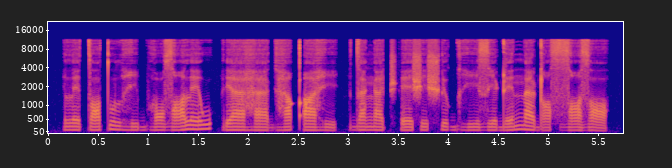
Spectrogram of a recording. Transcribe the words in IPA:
l e t ɒ t̪ u l ɦ i bʱ o zˤ e l e w | ɾʲ æ ɦ æ ɡʱ æ qʼ æ ɦ i | d æ ŋ æ t͡ʃʼ e ʃ i ʃ ɾʲ u ɡʱ i z i ɖ e n̪ æ ɖ æ sˤ zˤ e z ɒ

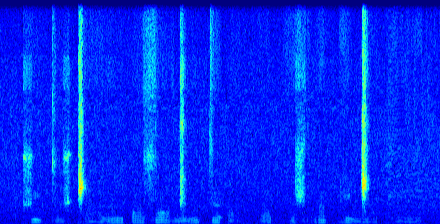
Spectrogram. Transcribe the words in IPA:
t͡ʃ y˥˩ d u˨˩˦ ʒ ǁ a˨˩˦ ɹ u˥ ʔ ɔ˥ z ɔ˥˩ ŋ͡ǁ u˧˥˧ t ə˥ ʔ ɔ˨˩ ɡʱ ɔ˧˥˧ bʱ ʌ˧˥˧ ʒ r ʌ˥ bʱ e˥˩ ŋ͡ǁ a˨˩ ɡʱ e˨˩˦

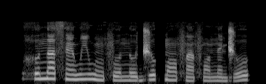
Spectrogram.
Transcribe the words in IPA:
h o˧ n a˧ s ɛ̃˧ w i˧ w ũ˨ f o˨ n o˨ d͡ʒ o˧ k͡p ɔ̃˧ f ã˨ f ɔ̃˨ n ɛ̃˨ d͡ʒ o˨˦

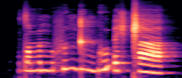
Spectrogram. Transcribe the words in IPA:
dˤ ʉ m ʉ ŋ u f ɨ ŋ d u ŋ ɡ u ʔ ɛ ʃ ǁ a

